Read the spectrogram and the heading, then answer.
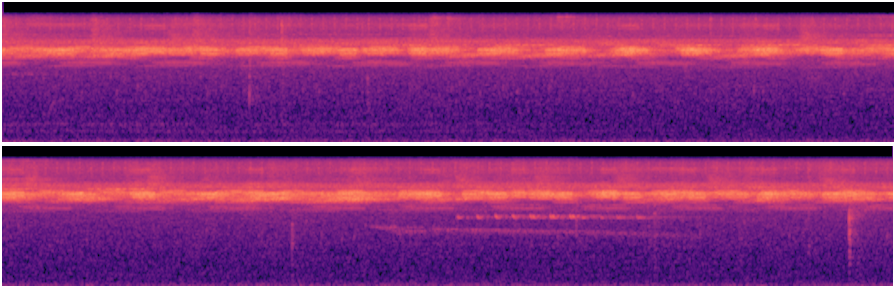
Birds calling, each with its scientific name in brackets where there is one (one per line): Buff-throated Woodcreeper (Xiphorhynchus guttatus)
